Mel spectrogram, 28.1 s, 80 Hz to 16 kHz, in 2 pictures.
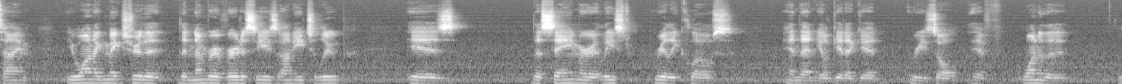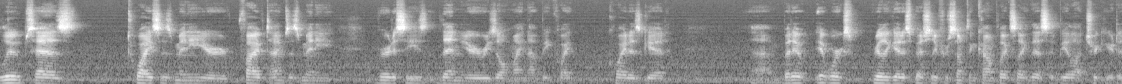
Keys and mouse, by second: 2.3-3.5 middle drag, 10.8 a, 12.9 b, 15.7 click, 18.7 b, 20.2 middle click, 23.1-25.6 middle drag, 25.6 KP_1, 27.6 click.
